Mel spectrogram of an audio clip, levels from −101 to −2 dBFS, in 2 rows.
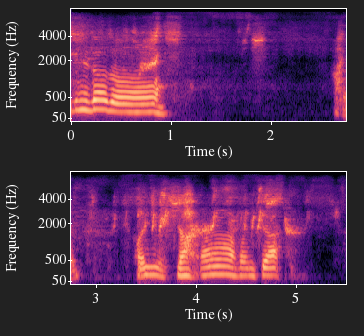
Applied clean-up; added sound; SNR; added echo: neural mask model Resemble Enhance denoiser.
